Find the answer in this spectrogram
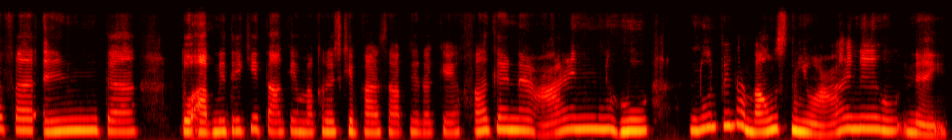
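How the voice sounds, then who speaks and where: A woman's voice: high-pitched, no room sound. A woman teaching Quran recitation in an online lesson, patiently demonstrating sounds and often checking that her students follow. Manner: patient, demonstrates sounds slowly and repeats them; frequently checks in with the class.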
